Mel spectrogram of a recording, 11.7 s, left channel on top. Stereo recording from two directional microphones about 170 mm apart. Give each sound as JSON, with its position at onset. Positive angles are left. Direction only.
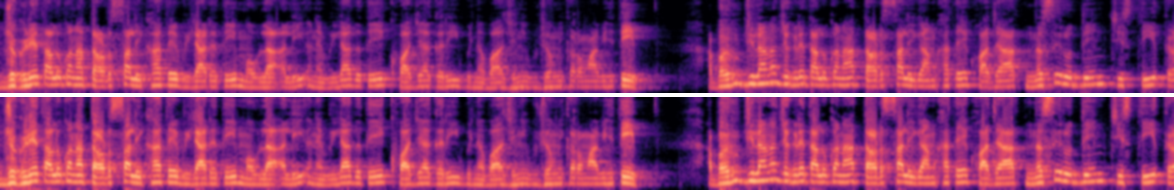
{"t": 0.0, "sound": "a man's voice", "side_deg": -15}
